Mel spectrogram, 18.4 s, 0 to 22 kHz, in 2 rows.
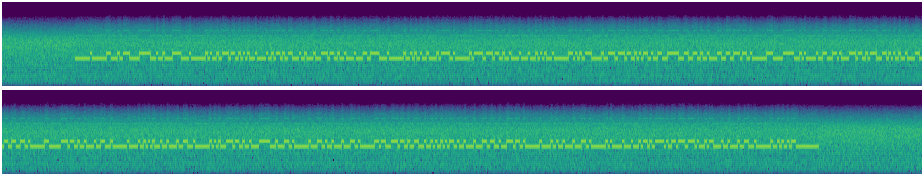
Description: TTY/TDD text telephone tones (45.45 baud Baudot), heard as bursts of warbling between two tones, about 400 Hz shift, 1600 Hz centre, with phone line noise. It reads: CMT9F YKDCQ 79J3E 16RMA SWTI8 MTXWG ZR88V 2KY2Y 57U7L WJS70 K7XQD HB2JB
